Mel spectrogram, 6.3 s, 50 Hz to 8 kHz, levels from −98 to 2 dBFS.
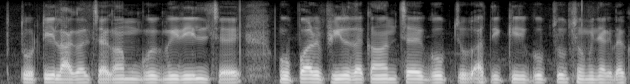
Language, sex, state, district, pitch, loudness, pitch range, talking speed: Maithili, male, Bihar, Madhepura, 120 Hz, -17 LUFS, 115-125 Hz, 190 wpm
